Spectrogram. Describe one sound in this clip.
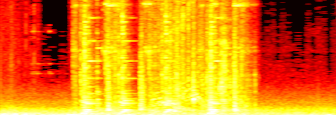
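Coins jingle as they are collected.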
